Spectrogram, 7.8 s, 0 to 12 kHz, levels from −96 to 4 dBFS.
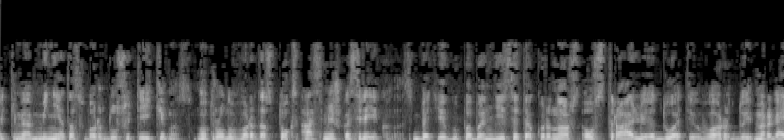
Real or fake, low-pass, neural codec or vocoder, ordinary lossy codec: real; 10.8 kHz; none; MP3, 32 kbps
